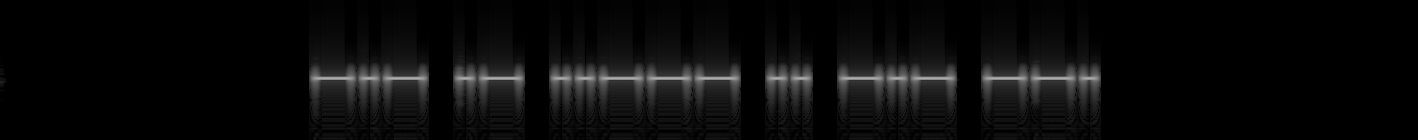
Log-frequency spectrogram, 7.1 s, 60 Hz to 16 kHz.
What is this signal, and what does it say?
Morse code, heard as a keyed tone, about 19 wpm, 700 Hz. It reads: KA2IKG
